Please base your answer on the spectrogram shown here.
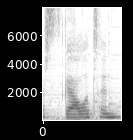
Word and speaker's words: skeleton: Cái chữ, the letter E, cái chữ cái E thứ hai chúng ta sẽ đọc là âm ơ.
